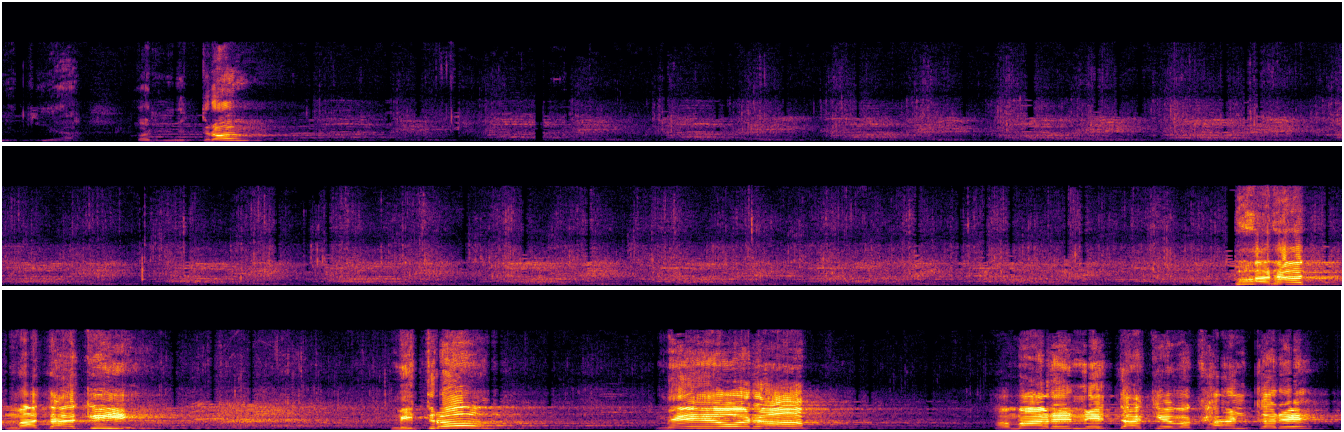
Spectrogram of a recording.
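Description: A large crowd cheers and chants together.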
